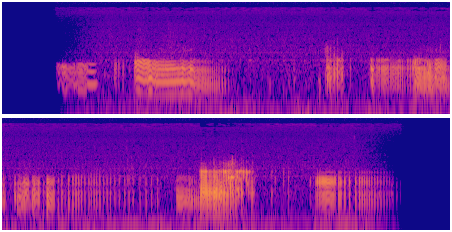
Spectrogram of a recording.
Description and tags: sonido tripas
ruido tripa belly noise
tripa, noise, ruido, belly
